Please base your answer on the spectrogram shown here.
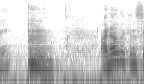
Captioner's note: clearing her throat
